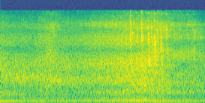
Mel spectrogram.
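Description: Road traffic passing on a highway: the drone of one vehicle going away, then another vehicle passing, loudest about three seconds in, with a few short clatters.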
